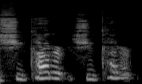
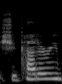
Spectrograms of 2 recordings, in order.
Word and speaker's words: charcuterie: Well, the board, it was a shoe cutter, I didn't even say it right, charcuterie board that you put food on.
